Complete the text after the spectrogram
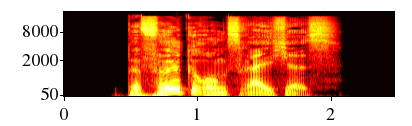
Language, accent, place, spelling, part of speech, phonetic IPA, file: German, Germany, Berlin, bevölkerungsreiches, adjective, [bəˈfœlkəʁʊŋsˌʁaɪ̯çəs], De-bevölkerungsreiches.ogg
- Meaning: strong/mixed nominative/accusative neuter singular of bevölkerungsreich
